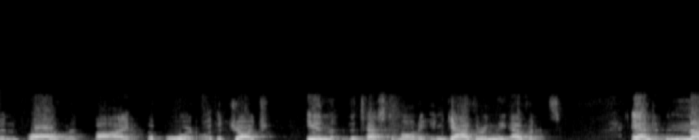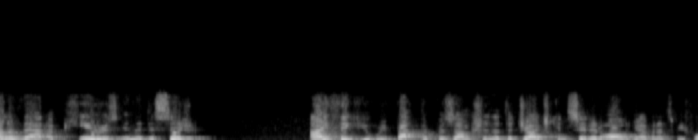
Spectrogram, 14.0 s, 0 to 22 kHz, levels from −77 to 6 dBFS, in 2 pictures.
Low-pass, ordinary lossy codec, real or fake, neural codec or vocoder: 7.2 kHz; Opus, 16 kbps; real; none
